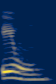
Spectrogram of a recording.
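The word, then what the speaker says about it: αἰών: usada no texto é o termo grego aon pronunciado Eon era usado na Grécia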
